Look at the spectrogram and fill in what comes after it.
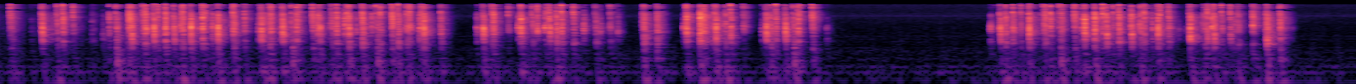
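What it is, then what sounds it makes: Mechanical keyboard with plastic keycaps. Fingertips type fast on a backlit mechanical keyboard with black plastic keycaps, producing dense bursts of bright, crisp clicks with almost no low end and very short decay. The typing comes in runs separated by brief pauses, with a longer silence of about a second near the middle before a final burst.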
